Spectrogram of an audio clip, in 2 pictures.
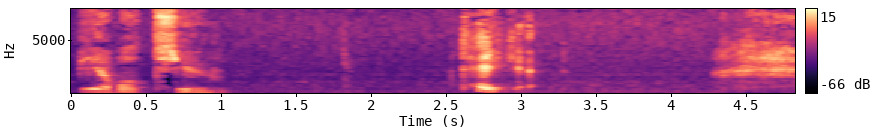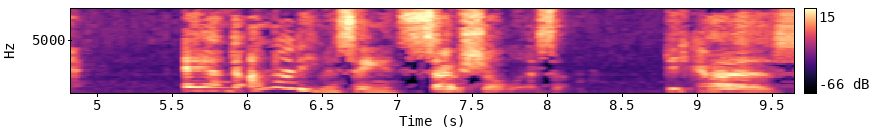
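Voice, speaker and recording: A middle-aged woman podcast host delivers a personal monologue earnestly and emphatically, often repeating her words. Her voice is fairly high and creaky, on a low-quality recording with slight background noise.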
